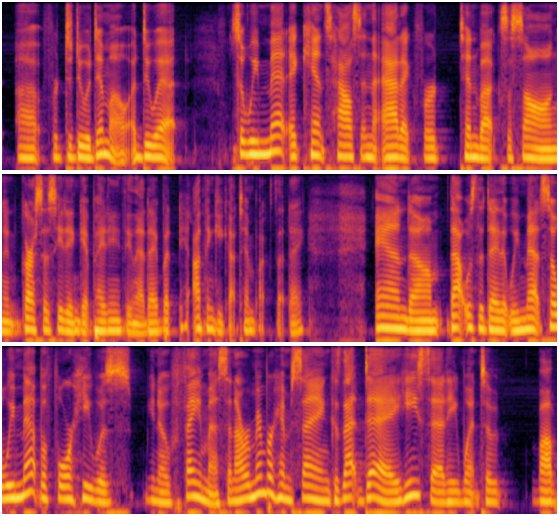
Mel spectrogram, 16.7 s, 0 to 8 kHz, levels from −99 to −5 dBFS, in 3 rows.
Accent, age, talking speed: American, 40-59, 265 wpm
